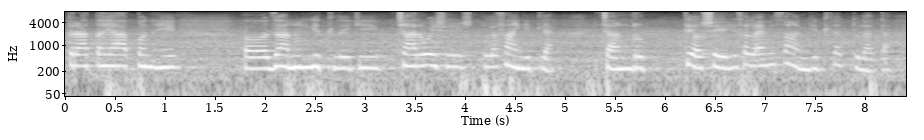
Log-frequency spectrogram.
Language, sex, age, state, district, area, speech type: Marathi, female, 18-30, Maharashtra, Satara, urban, spontaneous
